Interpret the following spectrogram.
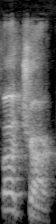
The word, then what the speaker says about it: Batroc: Soldier at very beginning it's pronounced boat truck right Batroc the leaper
